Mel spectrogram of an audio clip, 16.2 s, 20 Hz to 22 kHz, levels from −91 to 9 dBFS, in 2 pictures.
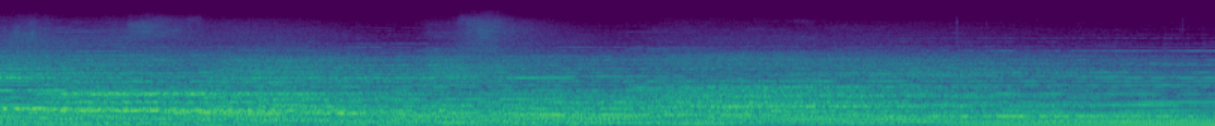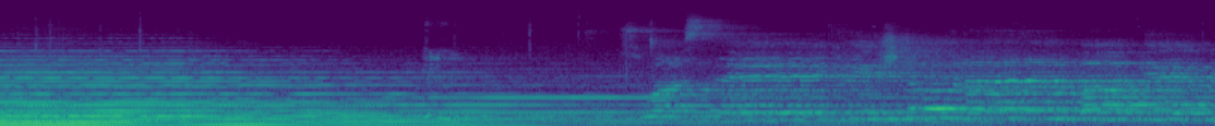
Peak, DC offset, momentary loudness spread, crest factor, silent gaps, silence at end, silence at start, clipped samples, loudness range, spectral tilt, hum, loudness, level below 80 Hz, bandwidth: -6 dBFS; under 0.1%; 20 LU; 16 dB; none; 0 s; 0 s; under 0.1%; 16 LU; -8 dB/octave; none; -23 LUFS; -40 dBFS; 11.5 kHz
